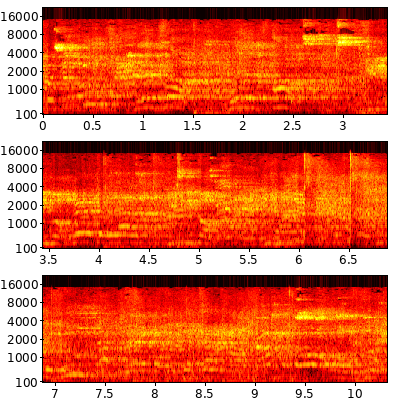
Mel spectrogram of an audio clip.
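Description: Many overlapping voices of spectators and players shouting during a youth basketball game, with a basketball bouncing on the hardwood floor. The sound echoes in the gymnasium.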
